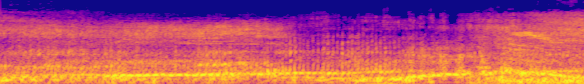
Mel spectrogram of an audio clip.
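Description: A giant monster's long, low roar, a cartoon sound effect: one continuous rumbling growl whose pitch wavers slowly.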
